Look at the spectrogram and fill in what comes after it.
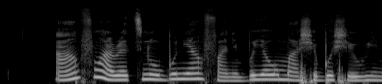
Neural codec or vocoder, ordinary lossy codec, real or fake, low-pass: none; none; real; 14.4 kHz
